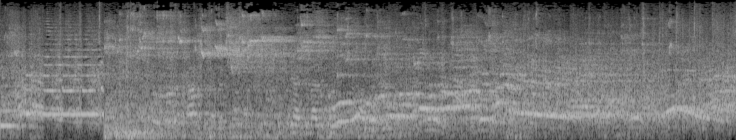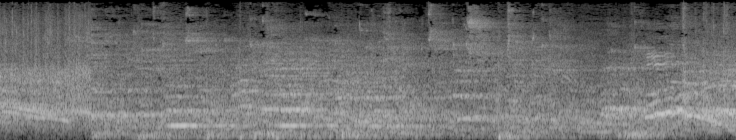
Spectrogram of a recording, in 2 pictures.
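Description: Sneakers squeak sharply on a hardwood court in an echoing hall.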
